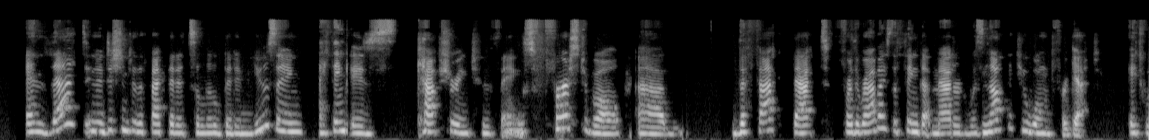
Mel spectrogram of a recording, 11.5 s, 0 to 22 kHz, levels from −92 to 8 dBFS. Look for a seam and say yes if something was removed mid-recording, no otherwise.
yes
